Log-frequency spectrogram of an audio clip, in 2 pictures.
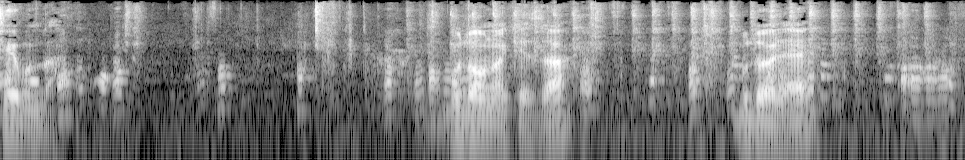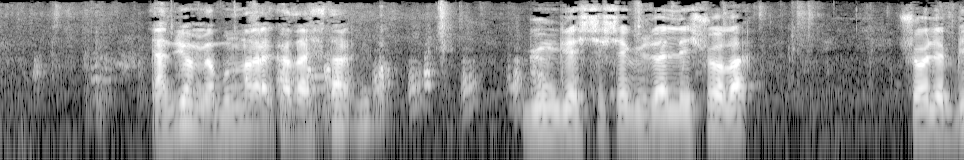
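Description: Hens cluck close by.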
